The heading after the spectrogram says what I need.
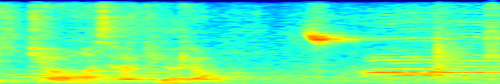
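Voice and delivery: hushed, bewildered aside; stunned murmur. Acted. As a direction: ask under your breath, at a loss. Stunned disciples murmur to each other.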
